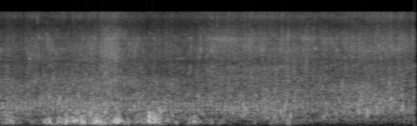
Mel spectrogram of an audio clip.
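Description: Penna River floodwater flowing through a flooded village street: a steady rushing wash, with low rumbling in the first second and a half.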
